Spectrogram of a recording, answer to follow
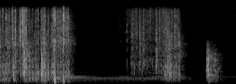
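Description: A deck of cards being shuffled by hand: a rapid flurry of card-on-card flicks for most of the first second, then a second, shorter flurry after a brief pause.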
